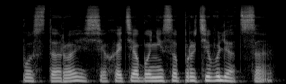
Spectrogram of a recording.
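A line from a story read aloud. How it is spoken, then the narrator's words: Irritated mumble. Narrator (Russian): пробормотал он, похоже, раздраженный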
